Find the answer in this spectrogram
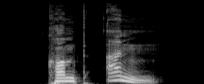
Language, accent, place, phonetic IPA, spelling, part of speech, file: German, Germany, Berlin, [ˌkɔmt ˈan], kommt an, verb, De-kommt an.ogg
- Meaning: inflection of ankommen: 1. third-person singular present 2. second-person plural present 3. plural imperative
